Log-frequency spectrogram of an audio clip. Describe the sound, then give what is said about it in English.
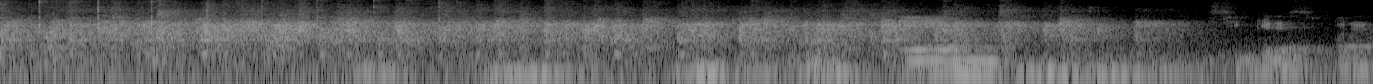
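A festival audience applauds steadily for several seconds as director Luca Guadagnino is introduced to present the series We Are Who We Are, a dense, loud crackle of many hands clapping, with a few voices briefly audible beneath it as the applause begins to thin out. “Yes, a round of applause, why not?”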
